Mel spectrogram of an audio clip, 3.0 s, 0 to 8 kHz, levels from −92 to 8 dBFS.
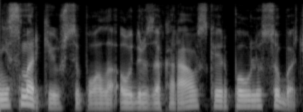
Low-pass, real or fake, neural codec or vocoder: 7.2 kHz; real; none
